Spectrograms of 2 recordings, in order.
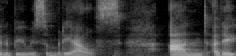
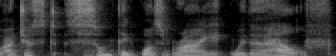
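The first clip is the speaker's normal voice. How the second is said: whispering; 6 dB quieter, slower than usual. Real, not acted. Hushed aside about health.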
